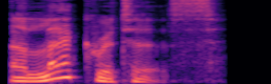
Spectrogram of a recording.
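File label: "alacritous", British English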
